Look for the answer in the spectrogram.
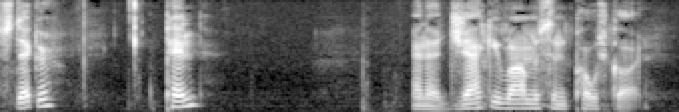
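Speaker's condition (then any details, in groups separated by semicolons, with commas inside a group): No condition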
